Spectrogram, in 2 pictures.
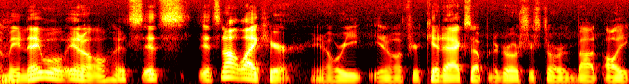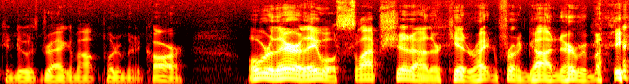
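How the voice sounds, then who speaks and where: A man with a plain, everyday voice, fairly low-pitched, with lively intonation and a fairly quick pace, dry, close sound with no echo and a quiet background. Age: 60s. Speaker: podcast co-host. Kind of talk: reading news stories aloud; casual chat.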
